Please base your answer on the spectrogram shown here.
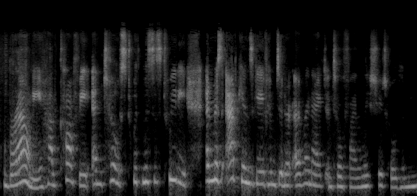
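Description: A young woman reading a storybook aloud to small children in an animated, coaxing way, pausing to ask them questions. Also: mid-range voice, slightly rough, low-quality recording. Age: young adult. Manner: animated, coaxing, exaggerated delivery for young listeners. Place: small indoor room.

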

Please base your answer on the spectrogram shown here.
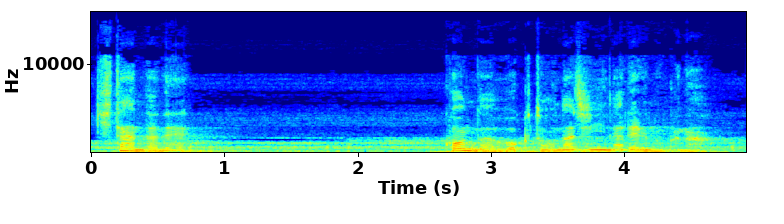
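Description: A man's voice: on the high side, measured pace, lightly acted. Actor as echoing, eerie young male villain. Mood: taunting, expectant. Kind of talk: live-action TV drama dialogue. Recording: echoey, distant, loud music behind.

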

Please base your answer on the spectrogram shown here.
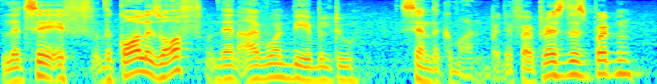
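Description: A man's voice: mid-range voice, very animated, fairly quick, dark tone, slight background noise. A man hosting a tutorial, explaining things casually step by step and repeating simple instructions. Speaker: host of flight simulator tutorials.

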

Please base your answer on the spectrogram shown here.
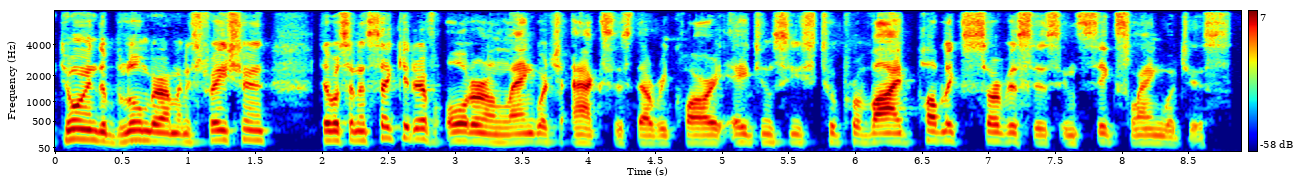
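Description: A man's voice: medium pitch, steady tone, moderate pace, no room sound, studio quality. A middle-aged man from New York reading an opening statement as committee chair from his notes over a video call. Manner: reading from notes, with fillers and restarts. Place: home office, indoors.

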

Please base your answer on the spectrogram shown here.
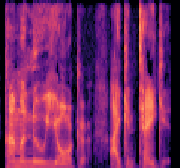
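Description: Bright, cocky New turtle brawler. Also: male voice, high-pitched, lively intonation, moderate pace, dry recording, studio quality, heavily acted. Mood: cocky, defiant. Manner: brash, slangy trash talk. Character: cocky hot-tempered young male mutant ninja turtle brawler. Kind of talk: video game fighter taunts.

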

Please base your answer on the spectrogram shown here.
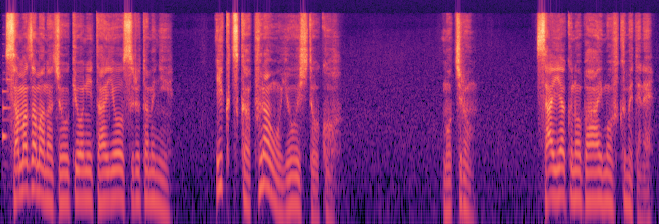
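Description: An actor playing a calm young male alchemist who explains things in a gentle, measured way. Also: fairly high pitch. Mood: analytical. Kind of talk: video game voice acting. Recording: game cutscene audio with soundtrack under it.

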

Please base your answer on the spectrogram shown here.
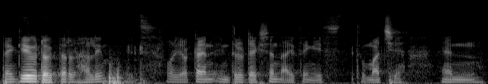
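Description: A man in his thirties with an Indonesian accent, giving a conference lecture on a handheld mic in a large hall, halting and self-deprecating with many fillers. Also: on the low side, fairly even intonation, vocal fry, darkish tone. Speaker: guest lecturer, urologist.

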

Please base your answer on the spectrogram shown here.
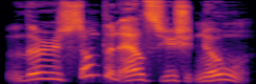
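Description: Man acting a frightened, pleading man, high-pitched voice. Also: very animated, normal speed, creaky, breathy edge, dry recording, studio quality, full character voice. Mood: remorseful, grave. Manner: earnest, anxious, pleading. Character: frightened, pleading young man, remorseful deserter.

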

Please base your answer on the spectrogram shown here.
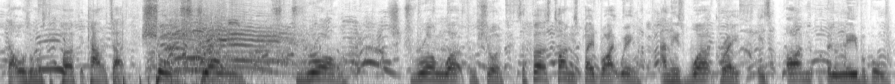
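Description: A man giving live amateur football play-by-play, excitable and prone to raising his voice at big moments. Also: on the high side, takes it slowly. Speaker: football match commentator. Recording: music and crowd noise behind, outdoors. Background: music and outdoor crowd sounds.

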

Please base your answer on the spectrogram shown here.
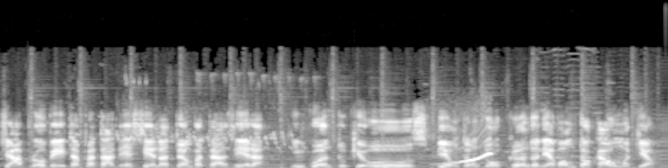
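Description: A high-pitched man chats his way through toy farm play, talking to viewers as his friends. He stretches out long herding calls to the cattle. Music plays loudly behind his voice. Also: a little fast. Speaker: toy farm channel host. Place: outdoors in a dirt yard with toy animals. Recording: background music under the voice.

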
